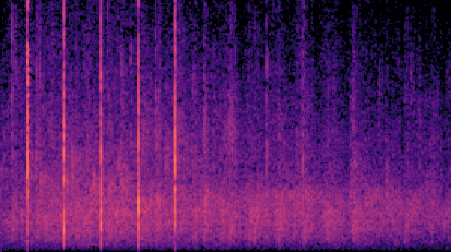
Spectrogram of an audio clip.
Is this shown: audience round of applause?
yes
